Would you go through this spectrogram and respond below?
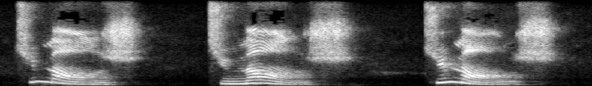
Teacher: E aí eu não pronuncio nem o e, nem o s.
